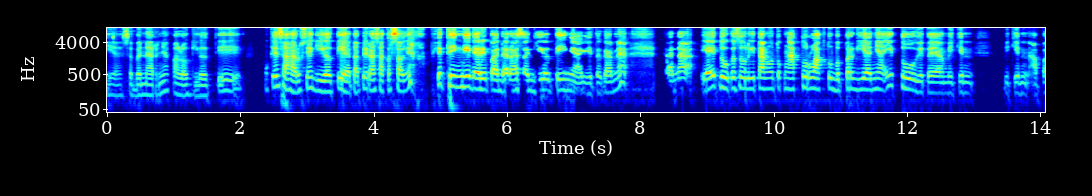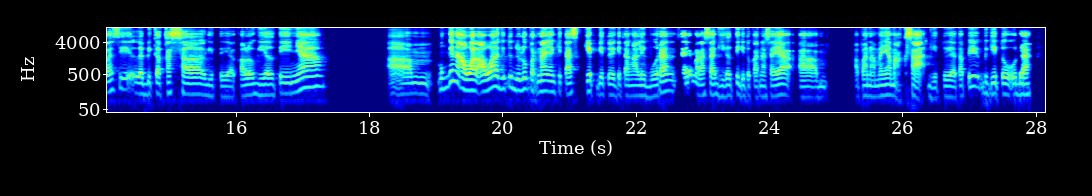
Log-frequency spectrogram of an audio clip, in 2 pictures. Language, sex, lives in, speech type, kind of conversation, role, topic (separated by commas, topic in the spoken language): Indonesian, female, Indonesia, conversation, advice, user, Bagaimana cara mengatur waktu saat bepergian agar bisa menikmati liburan tanpa tergesa-gesa?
